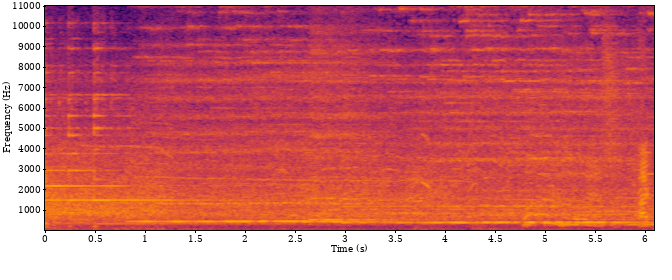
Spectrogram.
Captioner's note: bell rings; peaceful music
